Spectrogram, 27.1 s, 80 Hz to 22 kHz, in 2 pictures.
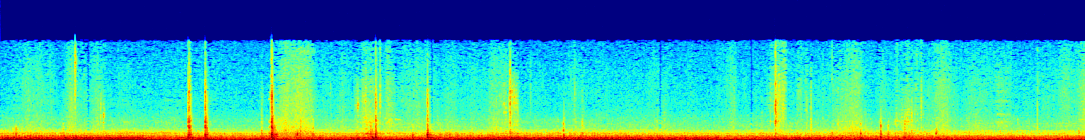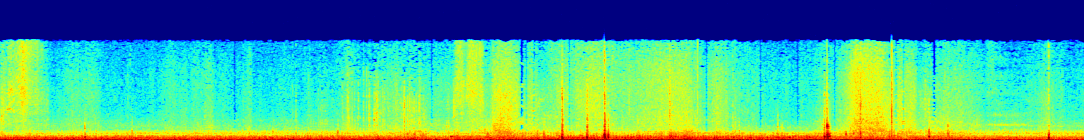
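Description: Saab 9-5 driving off at low speed, heard from inside the cabin: a steady low engine and road rumble with a few scattered clicks and ticks. The rumble swells a little twice, about six seconds in and again near the end, as the car picks up speed.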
